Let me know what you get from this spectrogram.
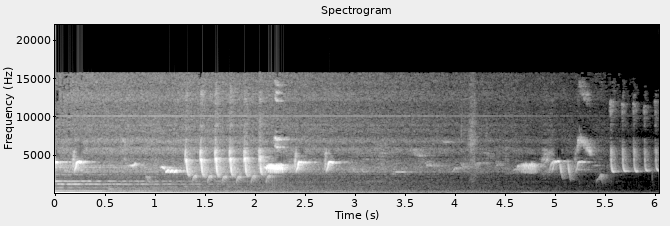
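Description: Birds calling: short whistled notes and rapid trills of chirps, with one run of quick repeated notes about a second and a half in and another at the end. Under them the tail of a synth music drone fades out over the first few seconds.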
